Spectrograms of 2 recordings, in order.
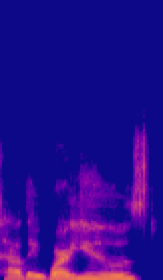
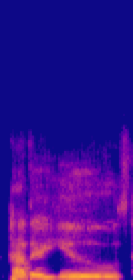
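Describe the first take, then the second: First: "were" lifted higher and drawn out; slow "how they were used", pitch raised on "were"; past-versus-present contrast. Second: "used" stretched slowly and firmly; slow, weighty "how they're used", leaning on "used"; present-versus-past contrast. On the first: Past use against present use. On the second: Present use against past use. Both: Real, not acted.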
